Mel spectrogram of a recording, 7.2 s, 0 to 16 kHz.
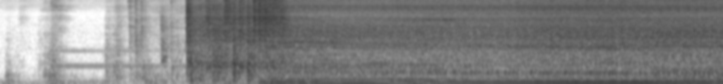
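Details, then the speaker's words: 2011 Kia Soul after replacing the screeching, badly damaged A/C compressor belt and the alternator belt, tension adjusted: brief crank, clean start, smooth even idle with no belt squeal or chirp; belts working, car ready for the road. "Check the operation of belts by checking alignment, tension adjustment and noises. Belts works on, and car is ready to return to the road."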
